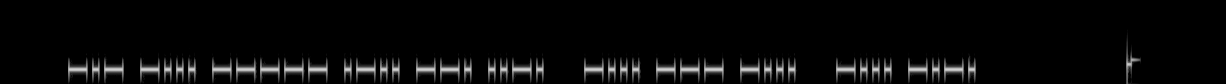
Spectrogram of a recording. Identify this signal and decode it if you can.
Morse code, heard as a keyed tone, about 20 wpm, 700 Hz. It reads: KB0LGF BOB BC
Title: K1USN SST QSO Practice - 20wpm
